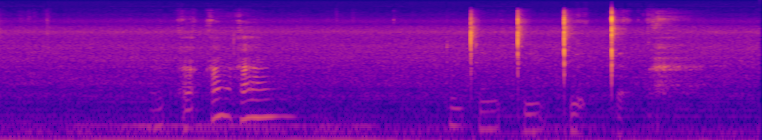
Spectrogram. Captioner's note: happy humming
